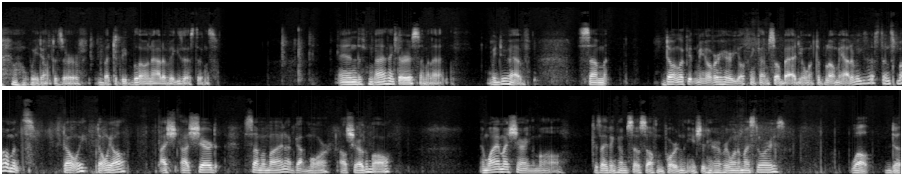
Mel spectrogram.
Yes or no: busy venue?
no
